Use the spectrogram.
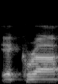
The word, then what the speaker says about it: ICHRA: what is a nikra it's an icra pronounced that's kind of taking on that name in the industry it's pronounced icra i-c-k-r-a-h it stands for individual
